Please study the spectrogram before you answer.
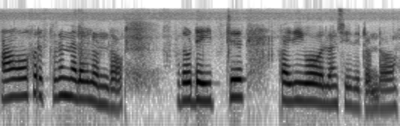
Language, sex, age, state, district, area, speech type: Malayalam, female, 18-30, Kerala, Kozhikode, rural, spontaneous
